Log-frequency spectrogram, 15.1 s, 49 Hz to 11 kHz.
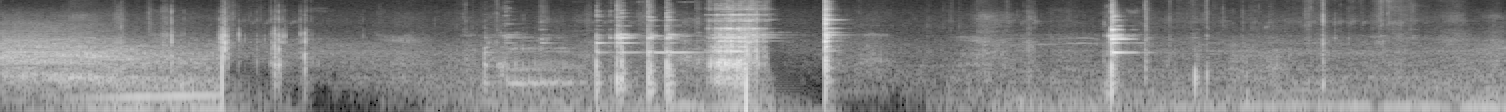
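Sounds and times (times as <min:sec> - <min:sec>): metal scraping on metal: 0:04.7 - 0:08.5
metal clinks and knocks: 0:04.8 - 0:08.5, 0:10.8 - 0:11.6.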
